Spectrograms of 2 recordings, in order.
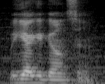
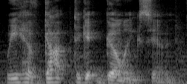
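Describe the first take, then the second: First: The words are slurred and run together. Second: Every word is pronounced crisply and distinctly. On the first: The character is less educated or a little drunk. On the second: The character is educated or formal.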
